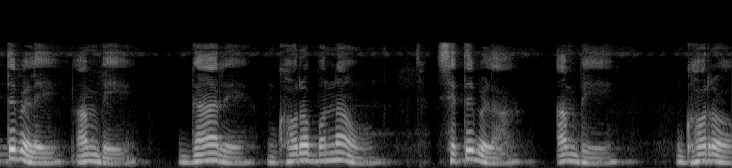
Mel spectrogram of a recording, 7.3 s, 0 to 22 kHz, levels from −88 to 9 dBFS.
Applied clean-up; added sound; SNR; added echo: none; none; none; none.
